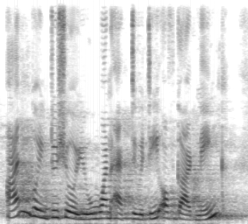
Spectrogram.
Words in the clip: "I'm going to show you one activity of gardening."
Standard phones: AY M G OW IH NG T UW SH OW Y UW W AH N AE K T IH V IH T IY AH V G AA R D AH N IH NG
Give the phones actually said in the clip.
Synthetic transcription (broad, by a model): AY M G OW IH NG T UW SH OW Y UW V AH N AE K T IH V IH T IY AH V G AA R D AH N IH NG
